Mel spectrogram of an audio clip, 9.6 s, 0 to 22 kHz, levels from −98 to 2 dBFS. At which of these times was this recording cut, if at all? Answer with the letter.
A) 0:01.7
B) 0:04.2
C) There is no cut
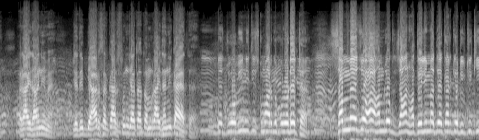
B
